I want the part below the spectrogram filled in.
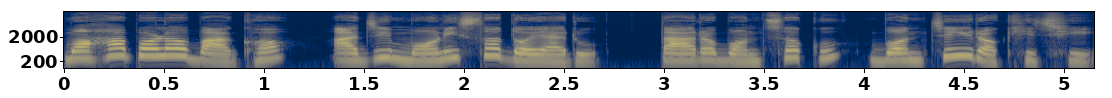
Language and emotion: Odia, neutral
